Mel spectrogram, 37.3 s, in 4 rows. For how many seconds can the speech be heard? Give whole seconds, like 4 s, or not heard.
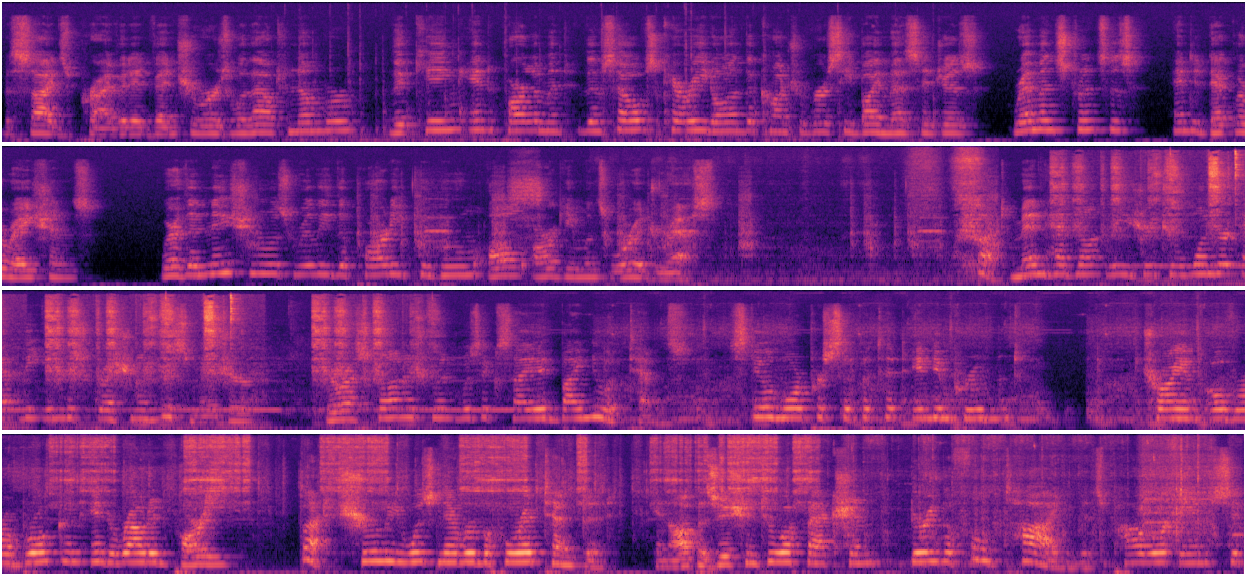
34 s.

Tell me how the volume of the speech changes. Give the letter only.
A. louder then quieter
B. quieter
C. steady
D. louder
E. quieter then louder
D.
